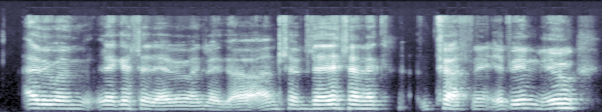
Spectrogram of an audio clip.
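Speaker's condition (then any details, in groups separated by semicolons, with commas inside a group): Cerebral palsy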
